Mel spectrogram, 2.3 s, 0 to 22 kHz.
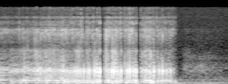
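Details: An 11-year-old Boston Terrier snores while twitching in sleep, a rough, rattling breath that pulses in quick bursts.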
